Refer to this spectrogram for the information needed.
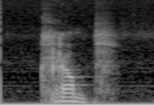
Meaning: cramp
- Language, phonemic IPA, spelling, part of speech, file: Dutch, /krɑmp/, kramp, noun, Nl-kramp.ogg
